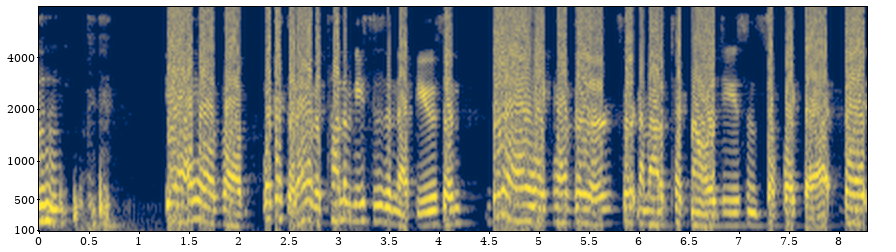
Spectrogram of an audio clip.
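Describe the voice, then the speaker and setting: Background noise is noticeable throughout. The talking goes at a fairly brisk clip. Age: 30s. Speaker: caller. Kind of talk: casual chat.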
